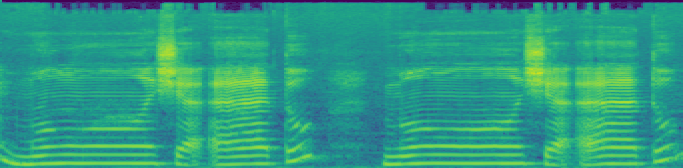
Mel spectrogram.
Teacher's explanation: नून साकिन या नून तनवीन के बाद हरूफ इख्फा में से कोई हर्फ आ जाए तो वहाँ पे नून साकिन या तनवीन की आवाज़ को छुपा के पढ़ते हैं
